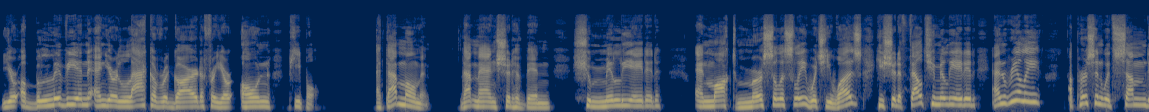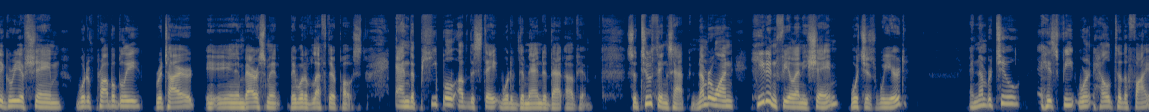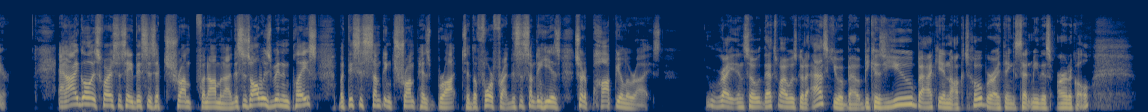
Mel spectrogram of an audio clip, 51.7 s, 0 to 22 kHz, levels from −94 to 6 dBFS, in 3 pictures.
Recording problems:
none

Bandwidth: 13.5 kHz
